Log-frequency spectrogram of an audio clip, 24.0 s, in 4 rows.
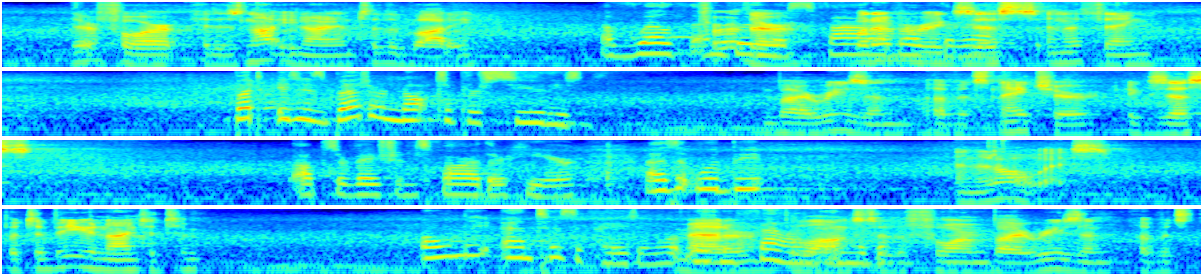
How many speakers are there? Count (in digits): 2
